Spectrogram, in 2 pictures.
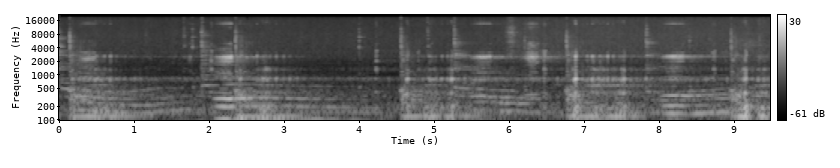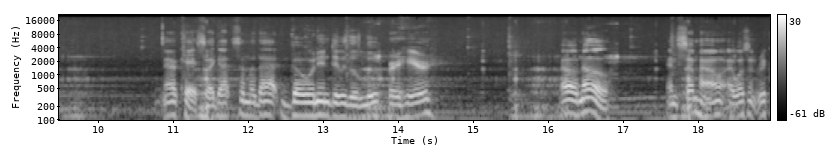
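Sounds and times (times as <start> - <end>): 
synthesized humpback whale calls: 0.0 - 18.9
speech: 11.0 - 14.6, 16.2 - 17.0, 17.6 - 18.9.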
